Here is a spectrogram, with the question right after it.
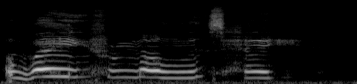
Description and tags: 'Away from all this hate'
A female voice singing a line that could be used in a song. :) (Sorry for lack of detail, I'm pretty busy nowadays)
